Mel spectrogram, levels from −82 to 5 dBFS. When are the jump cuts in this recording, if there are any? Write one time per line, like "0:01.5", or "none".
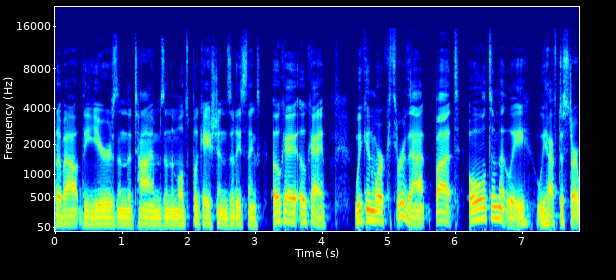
0:02.7
0:03.2
0:06.1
